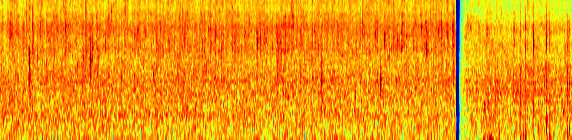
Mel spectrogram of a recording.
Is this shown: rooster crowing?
no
